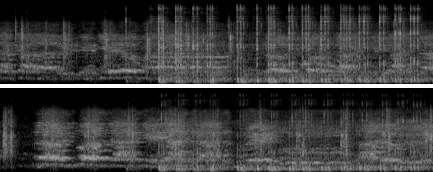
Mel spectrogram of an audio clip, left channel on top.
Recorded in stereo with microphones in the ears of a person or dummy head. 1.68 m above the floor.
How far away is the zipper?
About 2.5 m.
